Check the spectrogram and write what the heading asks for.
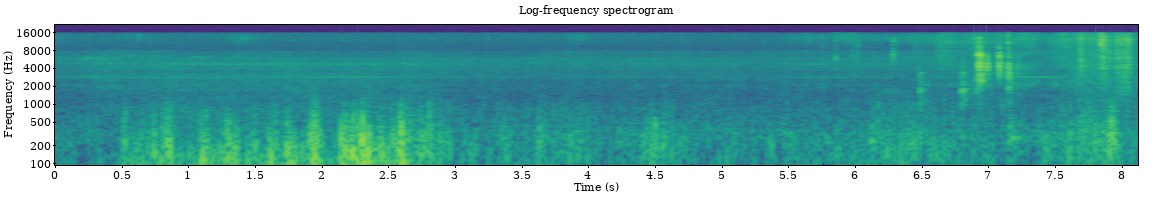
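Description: Low, uneven rumbling on the microphone, strongest in the first three seconds, with a few faint clicks near the end.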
